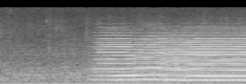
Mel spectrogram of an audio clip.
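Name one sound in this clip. A pipe organ plays loud, sustained chords in a large echoing hall.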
